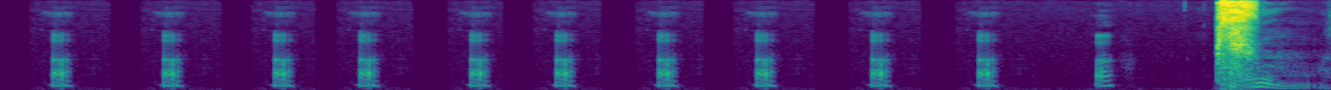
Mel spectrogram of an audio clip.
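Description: Eleven short, grunt-like catches at a steady pace, then one loud, explosive sneeze.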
